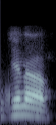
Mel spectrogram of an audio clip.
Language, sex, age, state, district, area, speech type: Kashmiri, male, 30-45, Jammu and Kashmir, Baramulla, urban, conversation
